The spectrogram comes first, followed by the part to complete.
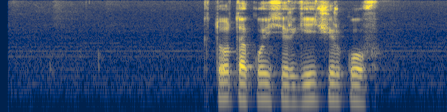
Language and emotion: Russian, neutral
